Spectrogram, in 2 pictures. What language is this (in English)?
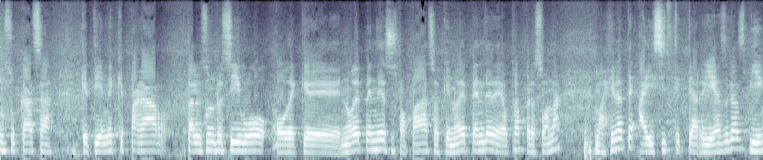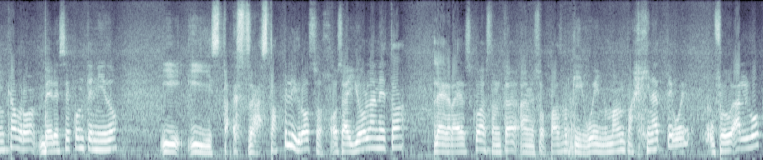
Spanish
